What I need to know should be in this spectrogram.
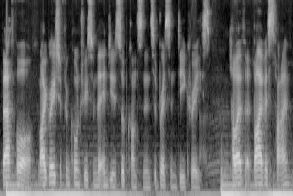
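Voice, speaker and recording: A man narrating a documentary in a steady, explanatory scripted delivery. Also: low-pitched. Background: guitar music.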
